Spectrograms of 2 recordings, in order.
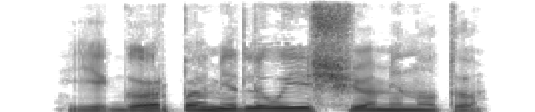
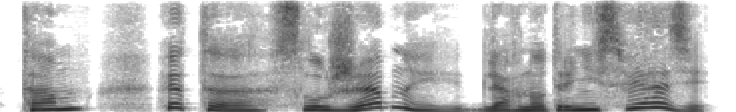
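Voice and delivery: flustered nurse; 9 semitones higher than usual. Acted.

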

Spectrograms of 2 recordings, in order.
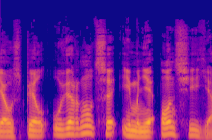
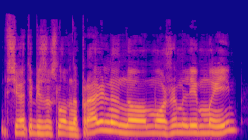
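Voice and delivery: babbling; 6 semitones higher than usual. Acted. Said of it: "залепетал Фарфуркис".

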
